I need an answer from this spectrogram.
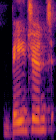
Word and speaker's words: Bagent: card for this week, it says Bagent as in agent, so that everyone knows how to say his name.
